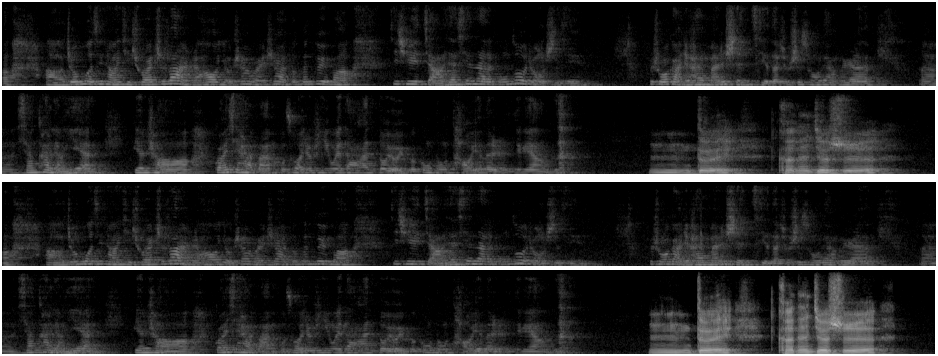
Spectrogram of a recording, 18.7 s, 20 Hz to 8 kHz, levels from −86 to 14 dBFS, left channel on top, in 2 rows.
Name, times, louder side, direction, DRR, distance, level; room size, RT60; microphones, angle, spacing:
voice 1, 0.0-5.9 6.1-15.1, left 2 dB, 35° left, 1 dB, 1.1 m, -47 dB
voice 2, 15.8-18.3, right 7 dB, 70° right, 11 dB, 0.4 m, -30 dB
9.9 x 3.3 x 6.1 m, 0.84 s
head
